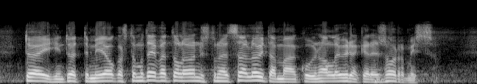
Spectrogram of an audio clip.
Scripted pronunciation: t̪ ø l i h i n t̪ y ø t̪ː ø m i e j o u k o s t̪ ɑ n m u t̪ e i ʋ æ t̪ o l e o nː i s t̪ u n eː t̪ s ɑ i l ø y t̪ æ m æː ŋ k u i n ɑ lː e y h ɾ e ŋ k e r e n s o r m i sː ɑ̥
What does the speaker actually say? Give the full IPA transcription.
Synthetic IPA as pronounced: t̪ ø i h i n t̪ y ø t̪ː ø m i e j o u k o s t̪ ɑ m u t̪ e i ʋ æ t̪ o l e o nː i s t̪ u n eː t̪ s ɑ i l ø y t̪ æ m æː ŋ k u i n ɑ lː e y h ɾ e ŋ k e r e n s o r m i sː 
